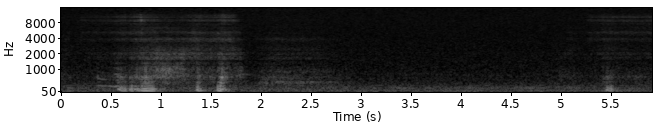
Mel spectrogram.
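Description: A rough, rattling snore on breathing in, followed by quiet and the start of another; a sound-effect recording of snoring.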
